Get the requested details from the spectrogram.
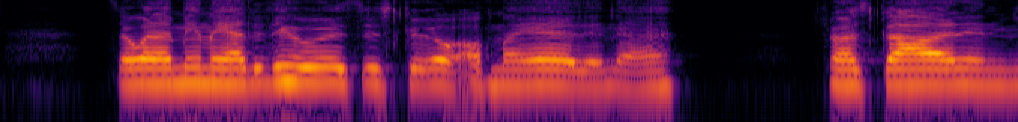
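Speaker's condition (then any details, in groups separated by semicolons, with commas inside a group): Cerebral palsy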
